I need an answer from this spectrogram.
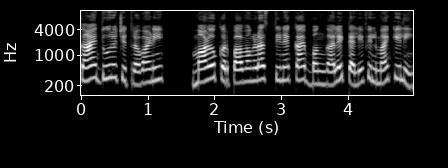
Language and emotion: Goan Konkani, neutral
